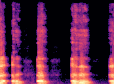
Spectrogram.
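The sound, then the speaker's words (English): A voice imitates an old man's uncovered coughing: several short, hoarse, voiced bursts with brief pauses between them. “just didn't cover his mouth one time. Just coughed”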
